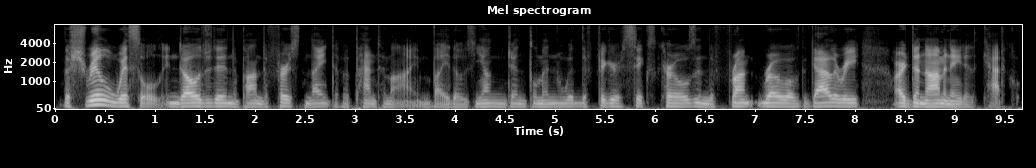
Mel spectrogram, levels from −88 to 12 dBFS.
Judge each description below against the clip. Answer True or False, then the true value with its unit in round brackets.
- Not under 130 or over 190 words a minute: False (200 wpm)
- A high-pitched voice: False (110 Hz)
